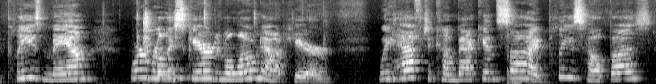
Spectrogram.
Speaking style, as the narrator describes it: the little girl pleaded

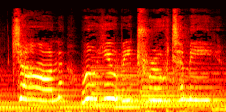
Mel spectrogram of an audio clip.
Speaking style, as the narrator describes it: She asked in quavering tones

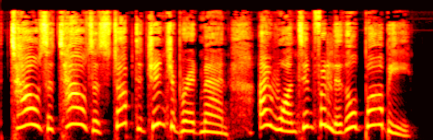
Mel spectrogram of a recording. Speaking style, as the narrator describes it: the cook called out

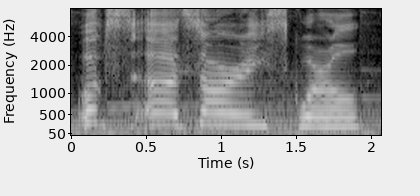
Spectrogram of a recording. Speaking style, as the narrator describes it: laughed Stella

